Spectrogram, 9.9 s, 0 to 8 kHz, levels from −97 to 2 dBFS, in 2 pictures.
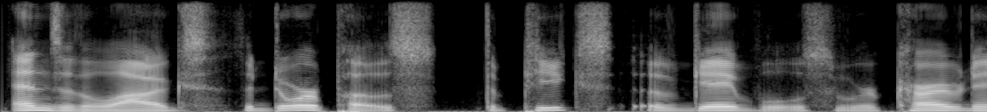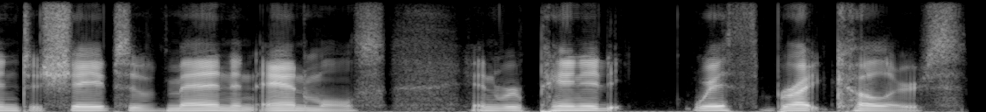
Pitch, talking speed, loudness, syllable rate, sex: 130 Hz, 160 wpm, -20 LUFS, 4.2 syllables/s, male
